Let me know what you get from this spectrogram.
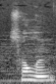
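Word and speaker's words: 送: 보낼 송, 예. 그 뭐 아픈 사람이 못 오니까 온 사람한테 보내겠죠. 기부의 의미를 가지고 있고 송은 중국말로 송입니다.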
